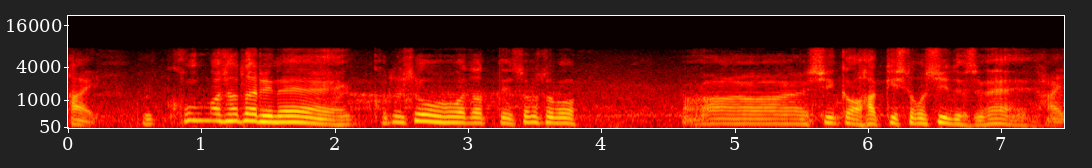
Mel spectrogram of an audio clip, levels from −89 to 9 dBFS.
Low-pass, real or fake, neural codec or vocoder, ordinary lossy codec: none; fake; codec, 16 kHz, 2 kbps, FunCodec, trained on Chinese and English, 25 frames a second; none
